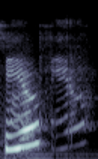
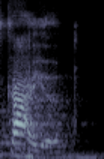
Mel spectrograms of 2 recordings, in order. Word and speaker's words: Khia: I thought it was Kaya, It's because in pronounced the Kia. Muslim community, the KH is like Kalia, Khalid. So I thought it was Kaya. I didn't know it was Kia.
